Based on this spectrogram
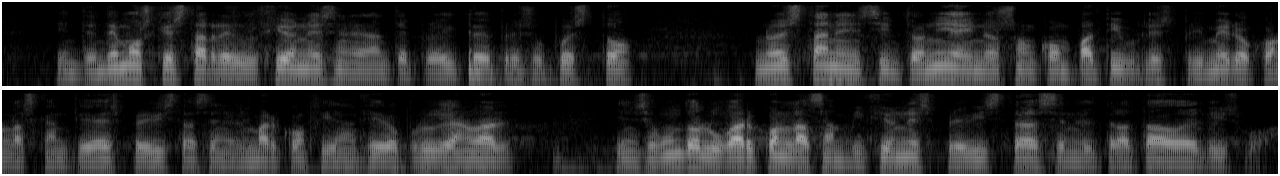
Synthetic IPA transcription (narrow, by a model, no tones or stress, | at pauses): ie̞nt̪end̪e̞mo̞skee̞st̪azre̞ðukθjo̞ne̞s̬e̞ne̞lant̪e̞pɾojek̚t̪o̞ðe̞pɾe̞supwe̞st̪o̞ | no̞e̞st̪anẽ̞nsint̪o̞niaino̞so̞ŋko̞mpat̪iβle̞spɾime̞ɾo̞ko̞nlaskant̪iðaðe̞spɾe̞β̞ist̪ase̞ne̞lmaɾko̞finãnθje̞ɾo̞pluɣɾjanwal | ie̞nseɣund̪o̞luɣ̞aɾko̞nlasambiθjo̞ne̞spɾe̞βist̪ase̞ne̞lt̪ɾat̪aðo̞ðe̞lizβo̞̰a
